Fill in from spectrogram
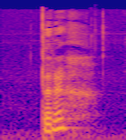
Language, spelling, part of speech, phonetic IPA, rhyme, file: Czech, trh, noun, [ˈtr̩x], -r̩x, Cs-trh.ogg
- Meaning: market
